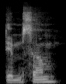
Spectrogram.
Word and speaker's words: dim sum: pho, and also the other food is dim sum.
